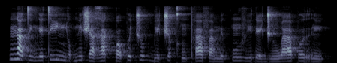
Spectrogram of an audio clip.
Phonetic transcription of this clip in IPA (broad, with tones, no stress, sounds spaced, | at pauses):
ŋ a˦˨ t i˨ ŋ e˨ t iː˦ ɲ ɔ˨ b ĩ˦ ʃ a˨ ɣ a˦ k͡p ɔ˨ p ʊ˦ t͡ʃ uː˦ ɡ͡b e˨ t͡ʃ ɔ˦ kʰ ũ˨ pʰ a˦ f a˨ m e˨ kʷ ũ˦ v i˦ ɗ e˨ d͡ʒ ũ˨ w aː˦ p o˦ r ĩ˨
